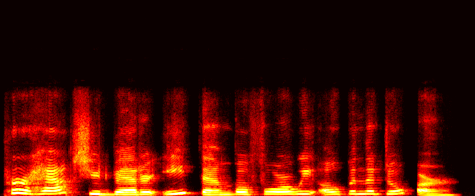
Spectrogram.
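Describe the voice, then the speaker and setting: Woman reading as a lively, generous storybook mother. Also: high voice, unhurried, voice pushed up. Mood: concerned. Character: Ma, welcoming, generous mother offering cookies.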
